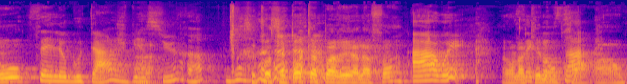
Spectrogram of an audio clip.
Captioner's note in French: rires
